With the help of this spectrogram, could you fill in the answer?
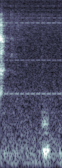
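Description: The second wooden drumstick of a pair is tapped, giving a sharp, bright, high-pitched click with almost no low end and only a very brief ring. Its pitch is slightly different from the first stick, so the two sticks are not well matched.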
